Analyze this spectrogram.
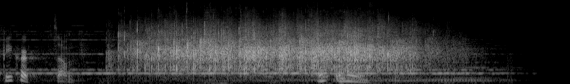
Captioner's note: audience applauds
